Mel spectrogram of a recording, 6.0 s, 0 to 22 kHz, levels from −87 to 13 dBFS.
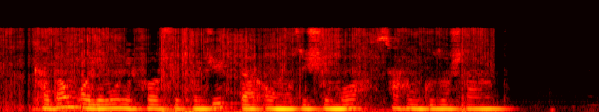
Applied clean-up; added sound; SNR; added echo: none; Tearing; 15 dB; none.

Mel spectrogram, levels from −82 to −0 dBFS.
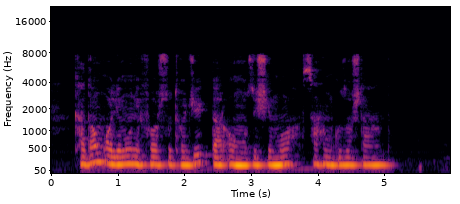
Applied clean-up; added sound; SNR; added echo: none; none; none; none.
